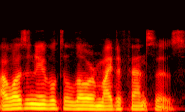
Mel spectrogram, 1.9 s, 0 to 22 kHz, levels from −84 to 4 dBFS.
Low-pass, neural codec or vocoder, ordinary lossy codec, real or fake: 7.2 kHz; codec, 16 kHz, 2 kbps, FreqCodec, larger model; MP3, 64 kbps; fake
